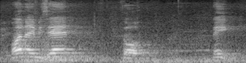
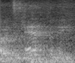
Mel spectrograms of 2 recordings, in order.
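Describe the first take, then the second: First: Anthony broken into separate, drawn-out syllables; pauses between syllables. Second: Said in the usual way. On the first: Shown as a demonstration. Teacher mocking a paused word with own name, Anthony split. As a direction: slowly split Anthony up with gaps. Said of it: "without a pause". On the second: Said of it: "All syllables without a pause".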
